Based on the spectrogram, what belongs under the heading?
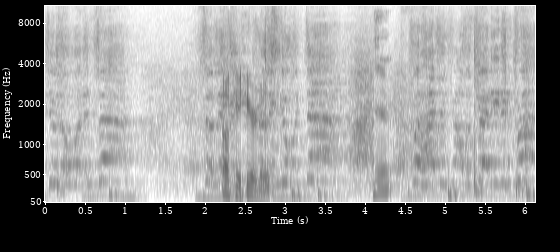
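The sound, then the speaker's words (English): A concert crowd at a rock festival where a rapper is performing yells and cheers in loud, surging bursts, with a voice shouting over the roar and the noise rising and falling in waves throughout. “And, you know, you can tell here that just like the energy between … and the crowd was just.”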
